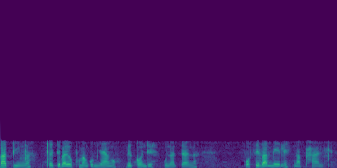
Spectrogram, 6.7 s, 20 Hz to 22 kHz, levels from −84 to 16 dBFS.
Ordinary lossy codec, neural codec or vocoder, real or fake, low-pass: AAC, 32 kbps; codec, 16 kHz, 8 kbps, FreqCodec, larger model; fake; 3.6 kHz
